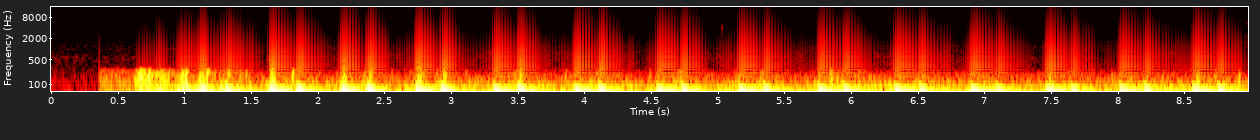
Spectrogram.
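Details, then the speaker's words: Regular low pulse thumps with no added whooshing bruit, self-recorded by a medical student with a Stemoscope Bluetooth stethoscope chestpiece in bell mode over his own carotid artery: carotid auscultation without bruit. "so we're back on the Bell mode now I'm just going to place it over my carotid artery see if we can hear any bruit"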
